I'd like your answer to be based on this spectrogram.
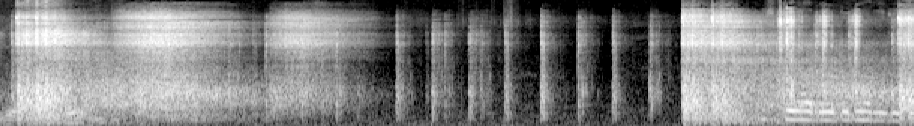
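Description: Steady rushing background noise, then about ten sharp, evenly spaced gunshots crack in quick succession in the video game Free Fire before the noisy background returns.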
